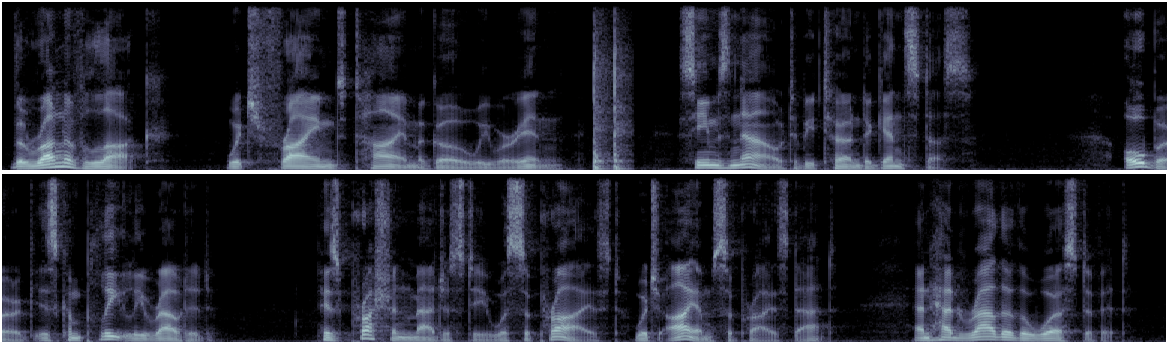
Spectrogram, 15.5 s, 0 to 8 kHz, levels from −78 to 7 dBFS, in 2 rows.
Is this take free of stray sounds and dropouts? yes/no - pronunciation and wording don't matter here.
no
